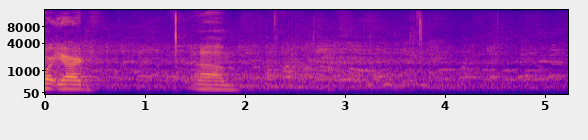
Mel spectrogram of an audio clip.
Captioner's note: laughter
